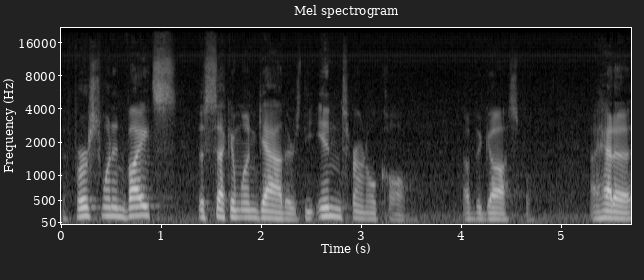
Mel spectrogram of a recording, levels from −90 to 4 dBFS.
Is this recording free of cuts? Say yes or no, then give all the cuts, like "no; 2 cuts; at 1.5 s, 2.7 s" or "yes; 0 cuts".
yes; 0 cuts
